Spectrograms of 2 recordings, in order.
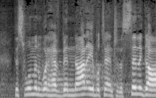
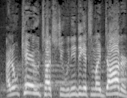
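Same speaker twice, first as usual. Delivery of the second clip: urgent plea; 6 semitones higher, 7 dB louder, faster than usual. Acted. Desperate father urging Jesus on.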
